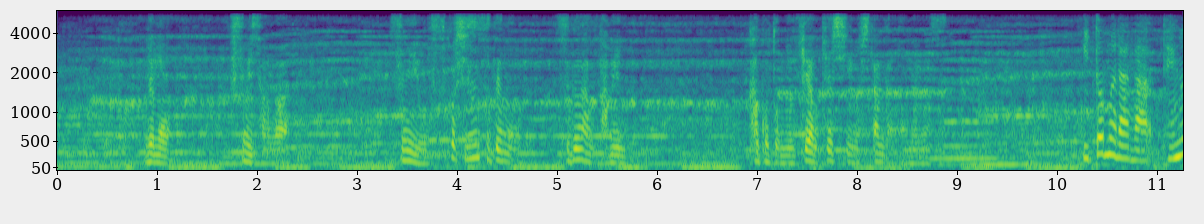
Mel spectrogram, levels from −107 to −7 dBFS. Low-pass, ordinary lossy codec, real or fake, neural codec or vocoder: 5.4 kHz; none; fake; codec, 16 kHz, 8 kbps, FreqCodec, smaller model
